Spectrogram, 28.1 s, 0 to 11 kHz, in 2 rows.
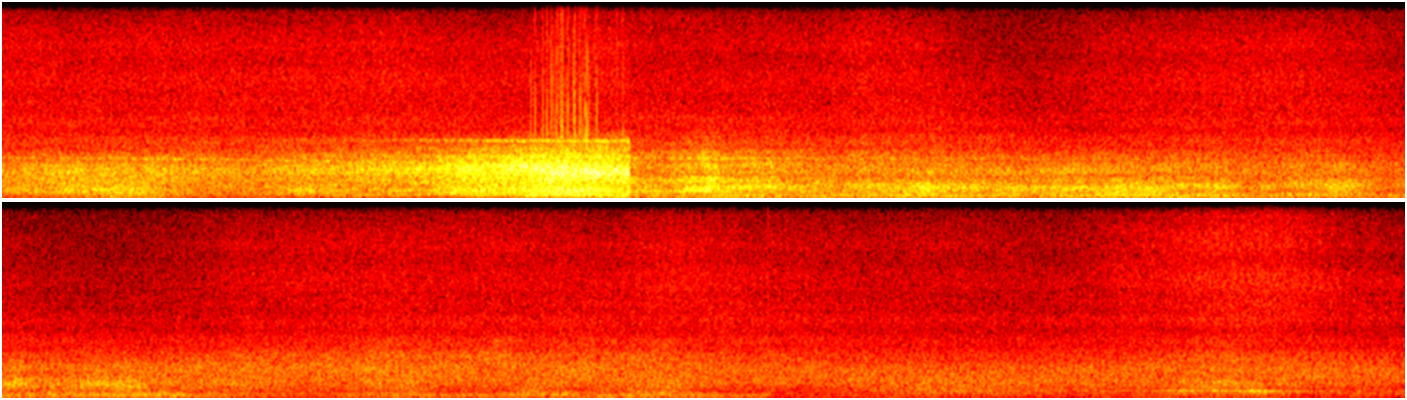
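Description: Jet engines of an Airbus A320-family airliner at climb power passing overhead, a broad rumbling roar that builds to its loudest about five seconds in and cuts off abruptly about six seconds in. It is followed by a steadier, fainter jet rumble from airliners on the runway that slowly fades.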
